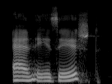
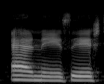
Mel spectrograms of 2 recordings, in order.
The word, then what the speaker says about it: Elnézést: We have this sh, I mean S in English, but we pronounce it sh.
